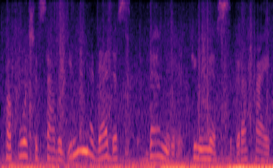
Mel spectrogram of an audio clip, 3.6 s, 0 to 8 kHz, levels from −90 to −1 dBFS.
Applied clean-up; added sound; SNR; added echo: none; Livestock, farm animals, working animals; -4 dB; none.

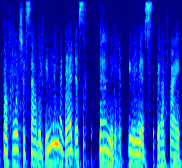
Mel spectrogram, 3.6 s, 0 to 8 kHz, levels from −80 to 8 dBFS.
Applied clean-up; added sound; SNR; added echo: neural mask model RNNoise.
